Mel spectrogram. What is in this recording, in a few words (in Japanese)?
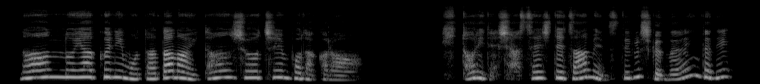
女の子 台詞, ASMR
